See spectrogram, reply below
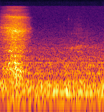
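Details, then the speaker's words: Streamer sneezing repeatedly, saying he keeps sneezing: one brief, forceful burst of hissing air through the nose, then quiet. "I'm literally getting spam sneezed. What is going on?"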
